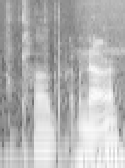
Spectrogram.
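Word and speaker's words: Kabaneri: Carbonari. – Carbonari.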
